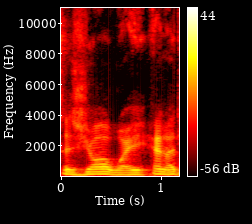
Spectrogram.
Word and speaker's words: Yahweh: actually the Holy Name Of God which we pronounce as Yahweh and I'd like to talk about that a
